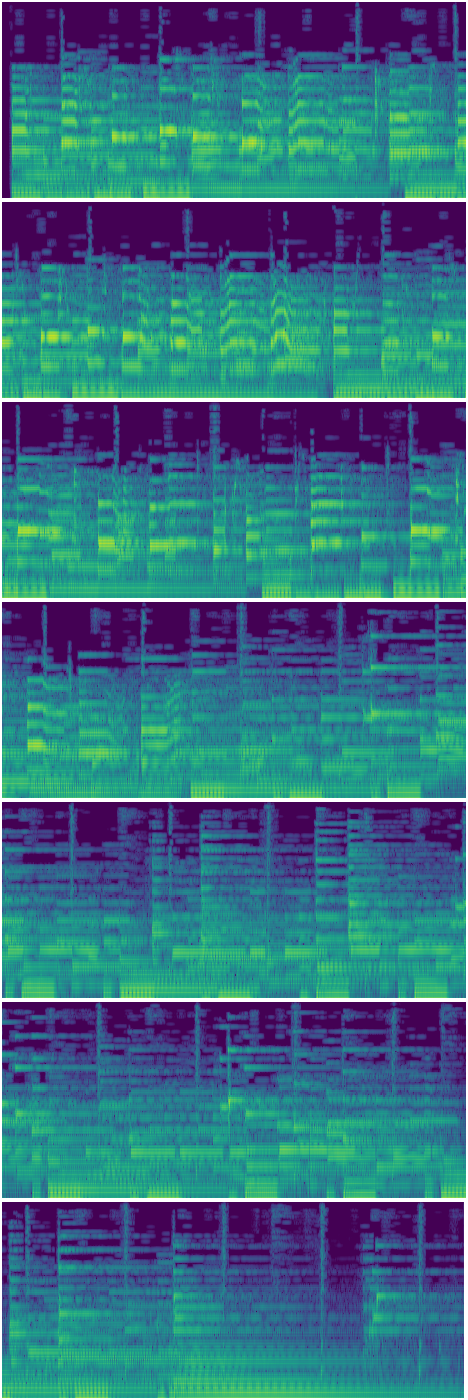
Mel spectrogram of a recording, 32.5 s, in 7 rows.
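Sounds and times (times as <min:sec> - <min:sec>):
music: 0:00.1 - 0:32.4.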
